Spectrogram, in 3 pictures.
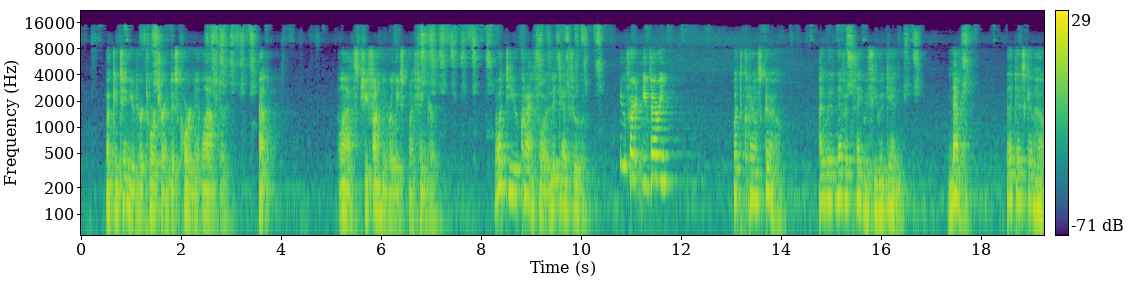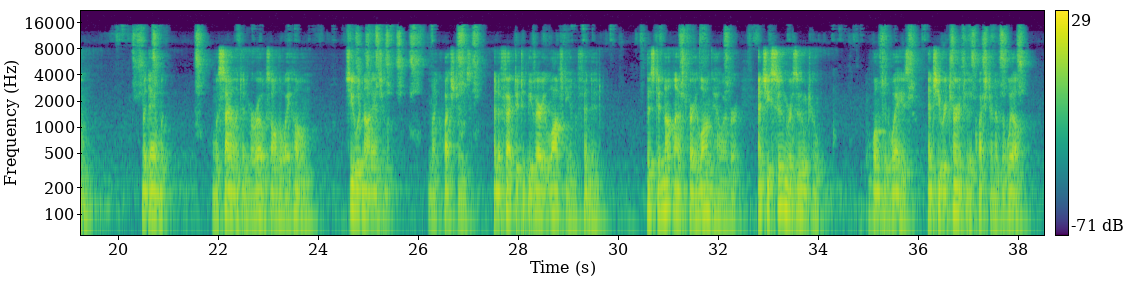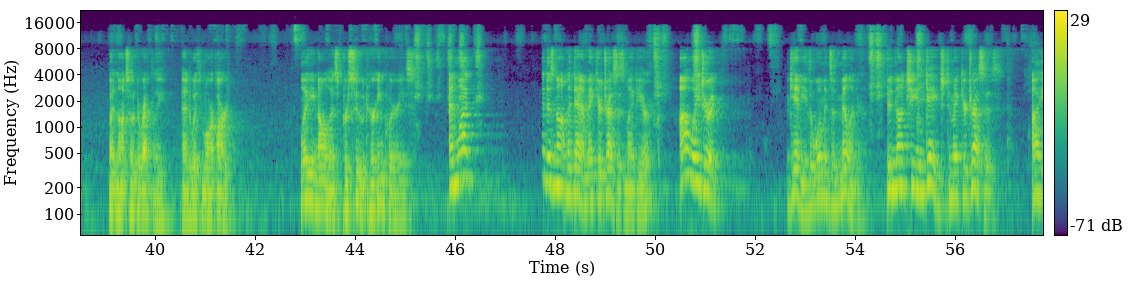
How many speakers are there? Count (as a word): one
